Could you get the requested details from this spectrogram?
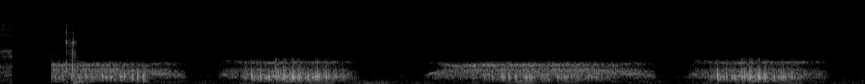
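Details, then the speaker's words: Repeated coarse grating, scratchy sounds with each breath; a pleural friction rub. "마찰음을 상상해 본다면 소리가 긁는 속이거나 이거 꺼리는 소리가 들리 거든요"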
